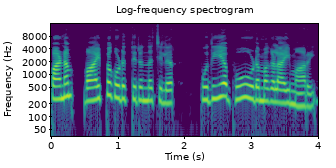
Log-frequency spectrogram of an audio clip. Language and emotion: Malayalam, neutral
